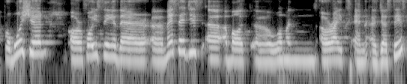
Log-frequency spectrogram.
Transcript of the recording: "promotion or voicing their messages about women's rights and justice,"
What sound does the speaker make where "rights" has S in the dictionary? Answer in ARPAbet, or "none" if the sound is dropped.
S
